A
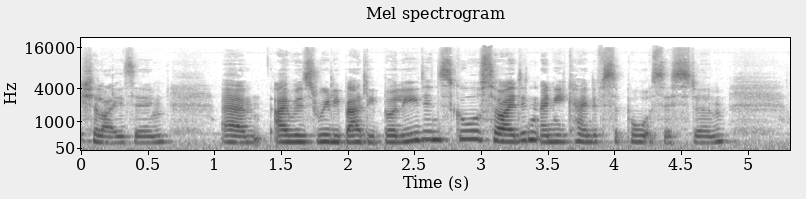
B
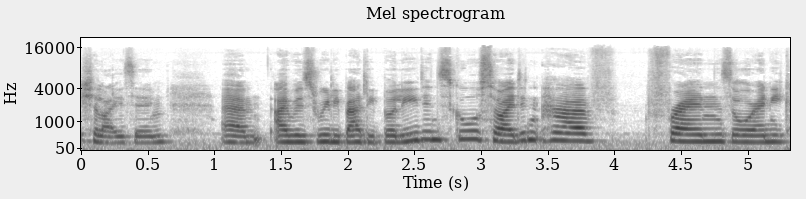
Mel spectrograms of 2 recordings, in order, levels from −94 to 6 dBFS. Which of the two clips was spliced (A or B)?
A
